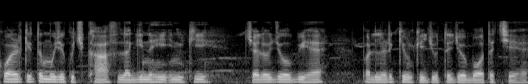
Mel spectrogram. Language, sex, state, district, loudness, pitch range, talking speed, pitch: Hindi, male, Himachal Pradesh, Shimla, -20 LUFS, 110-115 Hz, 225 wpm, 110 Hz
